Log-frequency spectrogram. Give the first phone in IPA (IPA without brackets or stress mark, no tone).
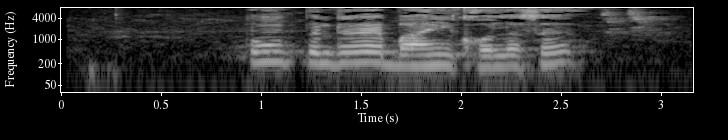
t̪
